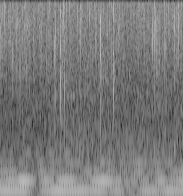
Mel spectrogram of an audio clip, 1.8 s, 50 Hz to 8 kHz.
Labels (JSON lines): {"label": "biophony, midshipman", "recorder": "SoundTrap 500"}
